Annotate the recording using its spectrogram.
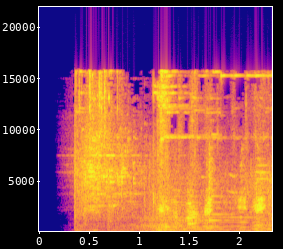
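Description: Intro music starts suddenly about a third of a second in, layered with a crashing sound effect, loudest just after a second in.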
